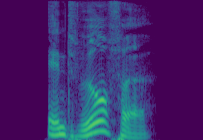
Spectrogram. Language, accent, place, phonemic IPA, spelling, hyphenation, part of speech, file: German, Germany, Berlin, /ɛntˈvʏʁfə/, Entwürfe, Ent‧wür‧fe, noun, De-Entwürfe.ogg
- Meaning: nominative/accusative/genitive plural of Entwurf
